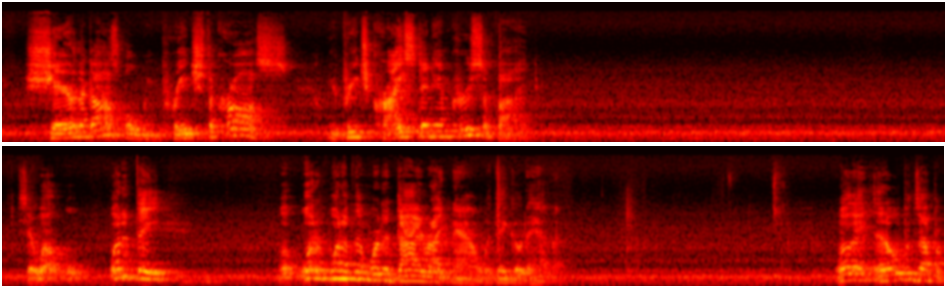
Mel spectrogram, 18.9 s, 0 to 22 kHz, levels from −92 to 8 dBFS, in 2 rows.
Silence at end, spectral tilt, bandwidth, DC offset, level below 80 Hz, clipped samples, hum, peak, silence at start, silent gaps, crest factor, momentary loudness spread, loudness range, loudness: 0 s; -4.5 dB/octave; 17 kHz; under 0.1%; -68 dBFS; under 0.1%; none; -16 dBFS; 0 s; none; 20 dB; 21 LU; 16 LU; -34 LUFS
